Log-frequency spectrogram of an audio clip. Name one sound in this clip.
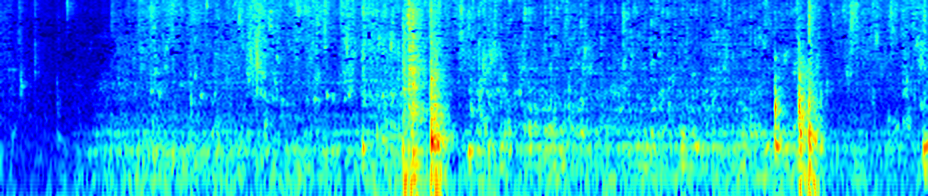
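Water runs from a tap and splashes steadily.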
